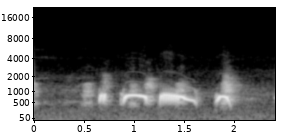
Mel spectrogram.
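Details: Spotted dove singing in the 'đồng kim' or 'đồng chuông' (bronze-bell) voice style, described as ringing and pleasant. A single phrase of mellow hollow coos: a short note, a long slurred coo, a longer falling coo and a clipped final note.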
